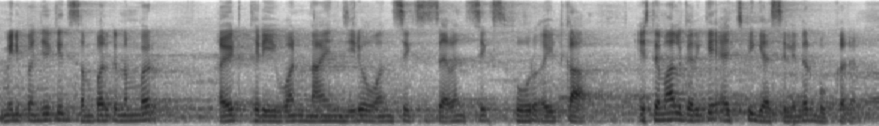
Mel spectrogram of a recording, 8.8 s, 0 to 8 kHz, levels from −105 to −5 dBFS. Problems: background sounds at intervals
